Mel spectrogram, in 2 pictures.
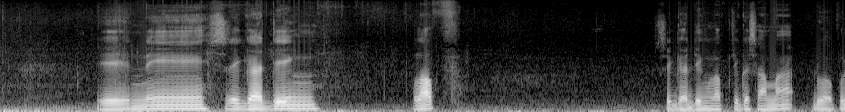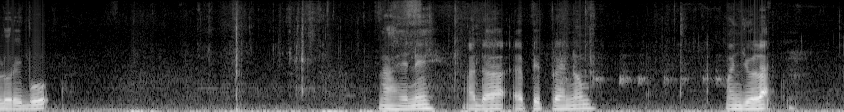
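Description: A man talks close by, calmly, in short phrases.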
